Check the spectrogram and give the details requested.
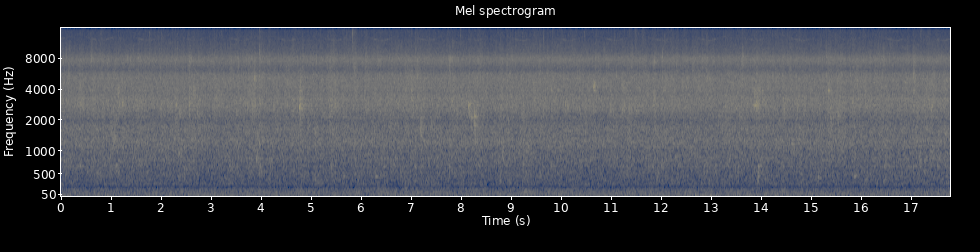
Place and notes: Park am Nordbahnhof, Berlin, Germany - regen bei nacht
rain at night, regen bei nacht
